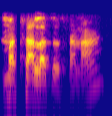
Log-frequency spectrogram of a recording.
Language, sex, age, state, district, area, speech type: Kannada, male, 18-30, Karnataka, Mysore, urban, conversation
